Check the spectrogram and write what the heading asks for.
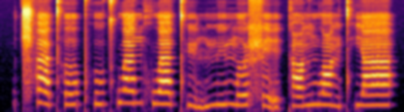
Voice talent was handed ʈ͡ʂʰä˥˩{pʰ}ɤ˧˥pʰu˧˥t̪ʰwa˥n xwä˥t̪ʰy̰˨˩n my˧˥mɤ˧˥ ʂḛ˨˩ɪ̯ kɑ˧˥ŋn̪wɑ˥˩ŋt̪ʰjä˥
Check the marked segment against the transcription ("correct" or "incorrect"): incorrect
